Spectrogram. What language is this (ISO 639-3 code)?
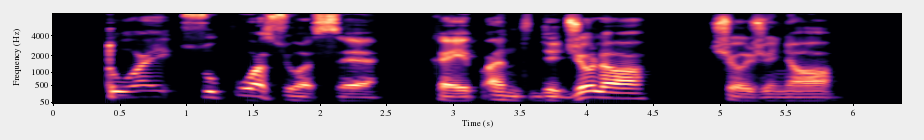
lit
